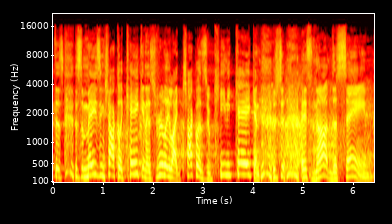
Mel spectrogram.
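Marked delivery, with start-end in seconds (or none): none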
